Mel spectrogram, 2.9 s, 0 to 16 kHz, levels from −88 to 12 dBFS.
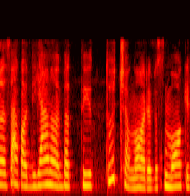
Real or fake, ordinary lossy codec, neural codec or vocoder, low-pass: real; MP3, 64 kbps; none; 7.2 kHz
